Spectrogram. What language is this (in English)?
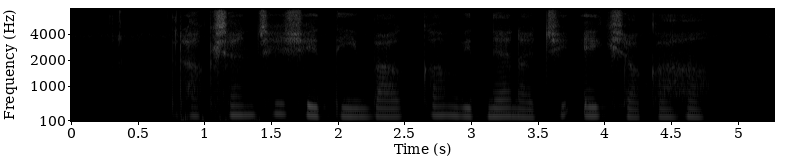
Marathi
